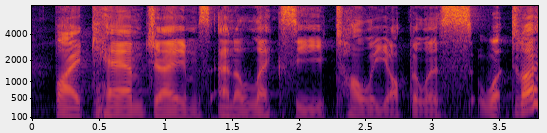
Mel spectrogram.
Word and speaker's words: Toliopoulos: And today I have time, and I'm really excited today to be joined by Cam James and ALEXEI Toliopoulos.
